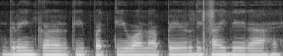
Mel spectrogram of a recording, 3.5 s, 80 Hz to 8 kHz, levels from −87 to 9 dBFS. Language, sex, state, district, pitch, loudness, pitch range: Hindi, male, Himachal Pradesh, Shimla, 140 Hz, -12 LUFS, 135-145 Hz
